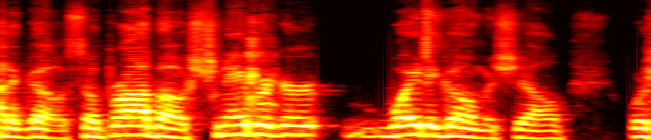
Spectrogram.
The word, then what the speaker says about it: Schneeberger: So initially I was pronouncing it Schneeberger. And that's acceptable too. Apparently the two E's in German are an A-Y, and it actually means Schnee, S-E-H-N-E-E, means snow in German.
